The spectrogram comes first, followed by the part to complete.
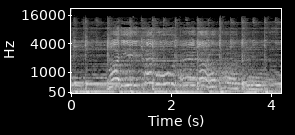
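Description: An elderly woman singing into a handheld microphone with vibrato over musical accompaniment with a steady bass beat; her voice swoops up in pitch about a second in.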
